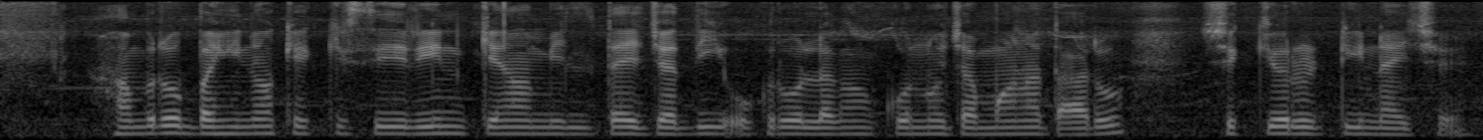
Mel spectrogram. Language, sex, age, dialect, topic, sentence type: Maithili, male, 46-50, Angika, agriculture, statement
